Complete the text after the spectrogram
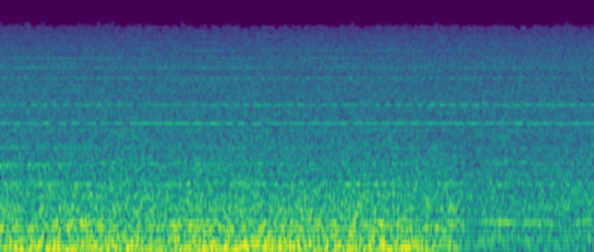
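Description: Wind rushes loudly past the lowered landing gear.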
